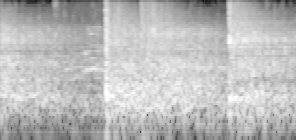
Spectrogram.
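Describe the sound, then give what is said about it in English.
Tear gas launchers fired by troops at protesters in the West Bank: two sharp, abrupt pops roughly a second apart that cut through a loud, continuous wash of dense noise. “These Israeli troops are firing tear gas at Palestinian protesters on the West Bank.”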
